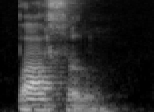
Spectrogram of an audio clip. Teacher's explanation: Yes, R is silent. We don't pronounce R.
